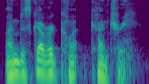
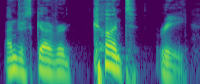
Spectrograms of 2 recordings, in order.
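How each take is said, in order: First: Said in the usual way. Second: Country with the first syllable punched out and split off; Country broken in two, leaning crudely on the first syllable; stress on first syllable of Country. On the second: Shown as a demonstration. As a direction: hit the COUN in Country hard, then a gap before -try.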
